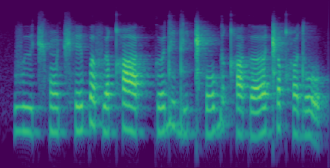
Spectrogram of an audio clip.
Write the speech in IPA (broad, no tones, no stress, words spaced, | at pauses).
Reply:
vɨːt͡ʃʰõ t͡ʃʰe pɐfɨ qʰaːkːɵ didi ǁʰo ɡɨqʰakɐː ǁʉqʰudo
